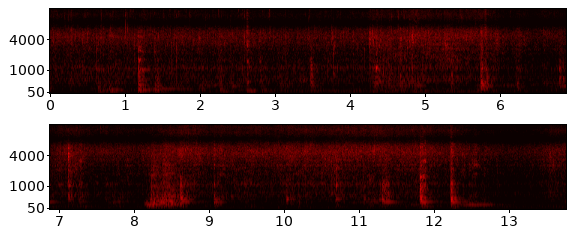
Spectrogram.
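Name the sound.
minced meat (keema) frying with spices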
